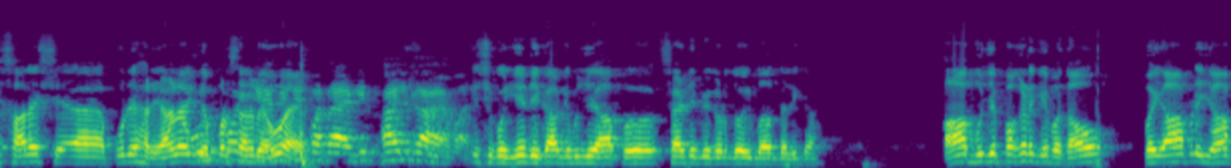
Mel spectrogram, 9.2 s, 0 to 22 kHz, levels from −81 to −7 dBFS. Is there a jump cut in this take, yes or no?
yes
